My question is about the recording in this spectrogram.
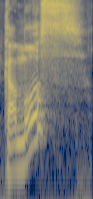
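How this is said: The name is said with a Filipino accent.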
